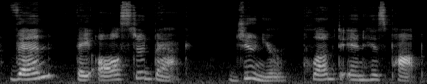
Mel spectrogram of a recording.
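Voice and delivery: ordinary delivery, nothing marked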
